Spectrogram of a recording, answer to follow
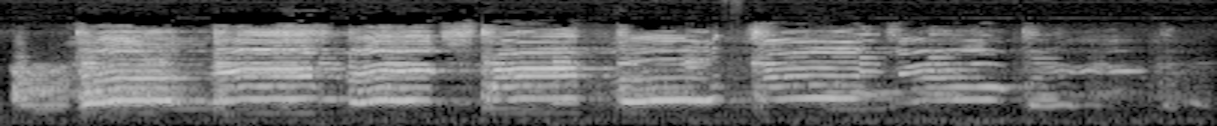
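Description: Music with a high sung vocal line, note by note, that stops shortly before the end.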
